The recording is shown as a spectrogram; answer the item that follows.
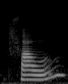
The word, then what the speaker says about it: Fowell: precisely because it's called foul like I know it well I had realized when you pronounce it sounds like it's bad but um but actually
